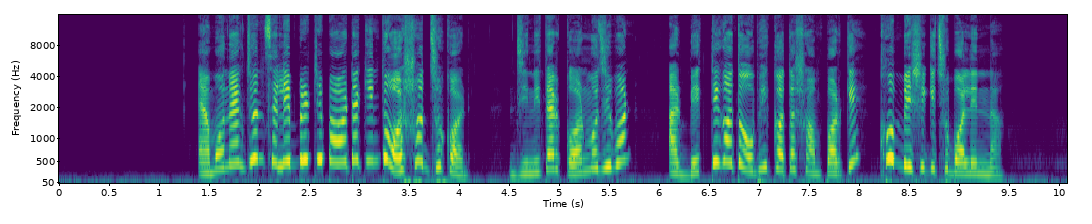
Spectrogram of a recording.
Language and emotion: Bengali, angry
